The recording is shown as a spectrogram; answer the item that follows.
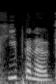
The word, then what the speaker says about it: Hipener: Hippener, la H va muda. – H-I-P-E-N-E-R.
